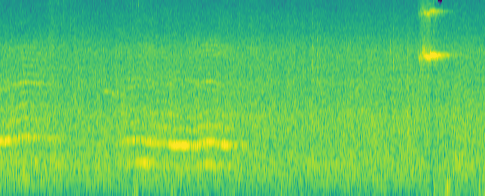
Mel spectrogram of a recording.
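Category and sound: nature, rain falling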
